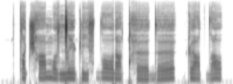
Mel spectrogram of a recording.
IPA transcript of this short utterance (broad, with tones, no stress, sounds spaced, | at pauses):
tˤ ɐ˨˩˦ t͡ʃʰ ɑ˨˥ m ɔ˨ z ŋ͡ǀ eː˦˨ ʈ ɾ i˨˩˦ s d̪ ɔː˦˨ ɾ ɑ˨ ǃʰ œː˨˩˦ d̪ œː˨˥ | ʈ œː˦˨ tˤ d̪ ɔ˧˥˧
